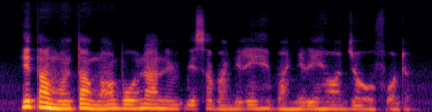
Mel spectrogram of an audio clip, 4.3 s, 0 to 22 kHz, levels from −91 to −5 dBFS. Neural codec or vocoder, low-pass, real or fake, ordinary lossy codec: autoencoder, 48 kHz, 32 numbers a frame, DAC-VAE, trained on Japanese speech; 19.8 kHz; fake; Opus, 64 kbps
